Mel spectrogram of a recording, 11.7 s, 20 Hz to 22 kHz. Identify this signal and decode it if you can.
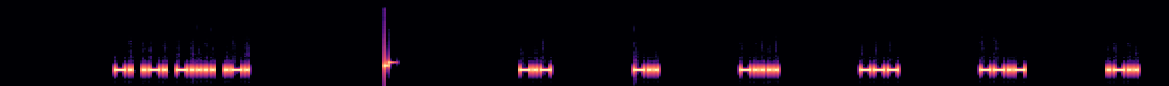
Morse code, heard as a keyed tone, about 36 wpm, spaced as for 13 wpm, 700 Hz. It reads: NR6R KD6OQL
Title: USA Call Signs - 8x Character Spacing - 35wpm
